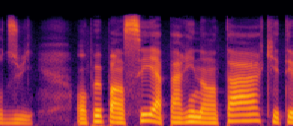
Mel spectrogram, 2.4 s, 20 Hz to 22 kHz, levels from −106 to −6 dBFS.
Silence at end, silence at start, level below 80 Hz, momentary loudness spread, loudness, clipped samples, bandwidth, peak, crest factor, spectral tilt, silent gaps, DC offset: 0 s; 0 s; -56 dBFS; 13 LU; -24 LUFS; under 0.1%; 13.5 kHz; -8 dBFS; 16 dB; -5 dB/octave; none; under 0.1%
